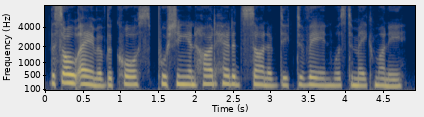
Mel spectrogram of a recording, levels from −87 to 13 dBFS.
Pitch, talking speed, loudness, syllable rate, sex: 210 Hz, 220 wpm, -18 LUFS, 5.2 syllables/s, female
